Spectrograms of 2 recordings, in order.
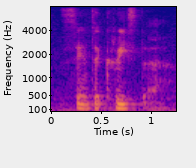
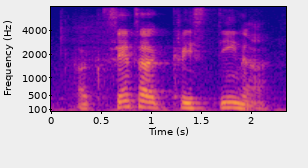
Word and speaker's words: Santa Cristina: Santa Crista. Santa Cristina. Jeez, I'm pronouncing it wrong for like a long time.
